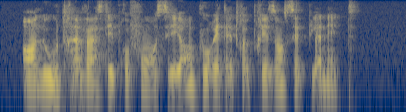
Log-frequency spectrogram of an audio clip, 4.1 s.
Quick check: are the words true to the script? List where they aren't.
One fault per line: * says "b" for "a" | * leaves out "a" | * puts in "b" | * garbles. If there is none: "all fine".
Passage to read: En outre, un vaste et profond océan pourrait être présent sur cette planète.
* leaves out "sur"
